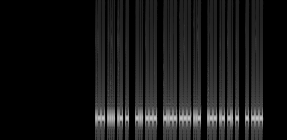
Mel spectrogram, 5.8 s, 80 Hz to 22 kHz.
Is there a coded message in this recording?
Yes: Morse code from 1.9 to 5.3 s, heard as a keyed tone, about 69 wpm, 700 Hz. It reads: WHAT DO YOU WANT TO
